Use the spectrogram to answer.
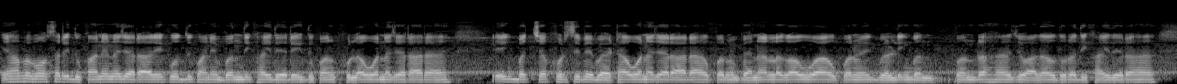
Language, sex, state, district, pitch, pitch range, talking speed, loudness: Hindi, male, Maharashtra, Chandrapur, 110 Hz, 110-115 Hz, 260 wpm, -20 LUFS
